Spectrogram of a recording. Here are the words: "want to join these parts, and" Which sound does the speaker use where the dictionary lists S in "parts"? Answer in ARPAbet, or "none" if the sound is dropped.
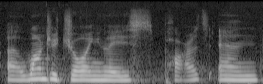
none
